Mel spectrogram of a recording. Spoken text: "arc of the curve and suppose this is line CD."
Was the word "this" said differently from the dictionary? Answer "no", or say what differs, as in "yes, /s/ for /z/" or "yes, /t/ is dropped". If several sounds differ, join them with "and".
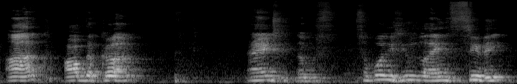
yes, /ʃ/ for /s/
